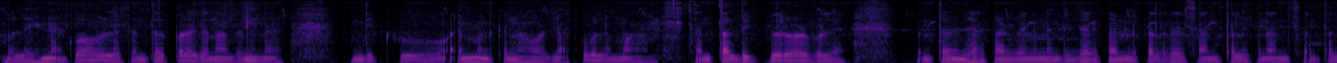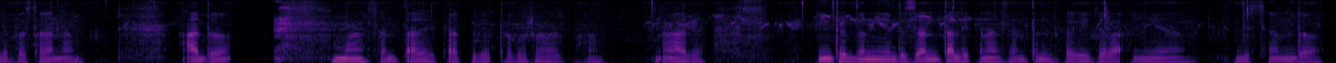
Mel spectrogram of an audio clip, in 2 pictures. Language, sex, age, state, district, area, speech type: Santali, male, 18-30, Jharkhand, Pakur, rural, spontaneous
